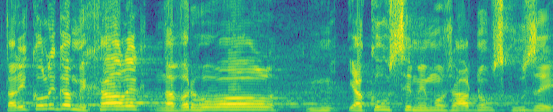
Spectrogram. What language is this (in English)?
Czech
